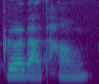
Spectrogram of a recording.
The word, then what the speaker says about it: 疙瘩汤: Or geda tang.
